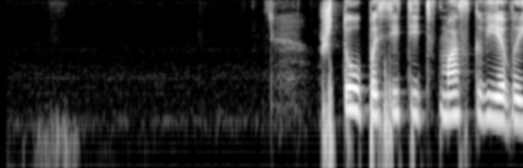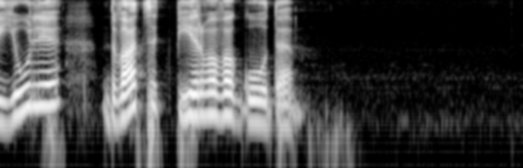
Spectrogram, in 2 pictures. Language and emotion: Russian, neutral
